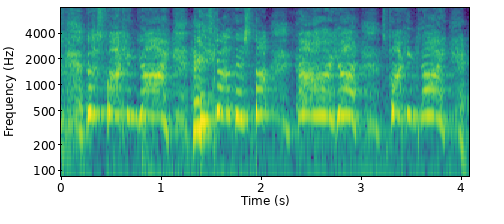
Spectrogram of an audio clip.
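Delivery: very high, hammed-up panicked yelling; mock hysterical screaming. Patient spotting her stalker's envelope, high mock screaming. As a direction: squeal it like a woman losing it. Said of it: "He goes".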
